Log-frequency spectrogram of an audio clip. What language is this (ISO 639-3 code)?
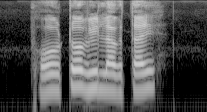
mag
